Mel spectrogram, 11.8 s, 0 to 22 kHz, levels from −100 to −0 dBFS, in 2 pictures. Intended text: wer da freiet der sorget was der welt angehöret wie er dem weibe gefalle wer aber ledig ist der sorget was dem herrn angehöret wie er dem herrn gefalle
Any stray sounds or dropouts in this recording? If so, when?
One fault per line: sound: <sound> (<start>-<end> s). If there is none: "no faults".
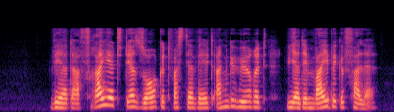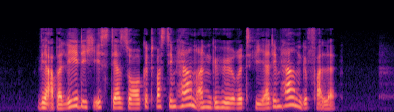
no faults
